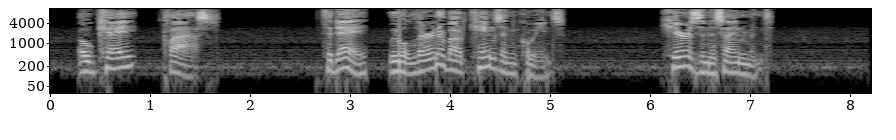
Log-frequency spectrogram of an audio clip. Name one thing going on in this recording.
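A man speaks calmly, like a teacher addressing a class.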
